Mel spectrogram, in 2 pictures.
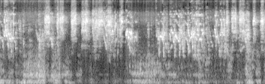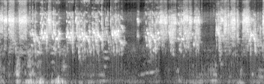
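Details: Budgerigars, a colourful breeding pair, chirping in near-continuous fast high warbling and chattering, with brief pauses before resuming the busy twittering.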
